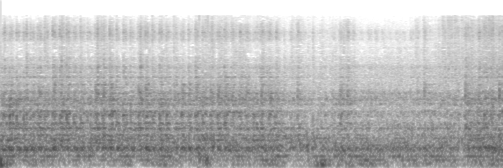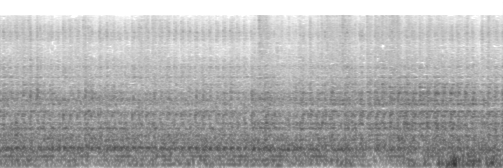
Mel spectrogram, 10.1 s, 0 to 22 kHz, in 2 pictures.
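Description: Vintage Sanyo 12-inch table fan running and oscillating before repair: a steady mechanical motor hum with a fine rapid pulse, noisy as the owner describes it, a little louder from about halfway.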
